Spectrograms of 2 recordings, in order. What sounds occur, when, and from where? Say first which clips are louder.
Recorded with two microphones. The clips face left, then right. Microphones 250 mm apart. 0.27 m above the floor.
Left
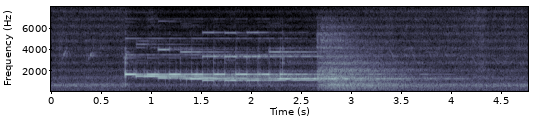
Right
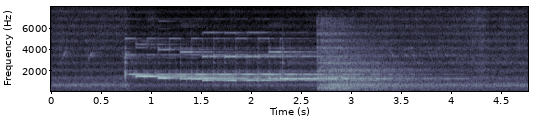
0.7 s a ringtone: right 1 dB; 45° right (ahead or behind), 0.6 m
2.6 s a gunshot: right 3 dB; 35° right (ahead or behind), 0.5 m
